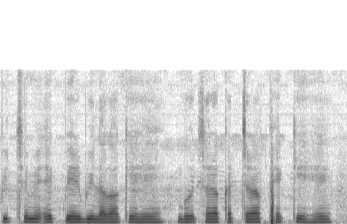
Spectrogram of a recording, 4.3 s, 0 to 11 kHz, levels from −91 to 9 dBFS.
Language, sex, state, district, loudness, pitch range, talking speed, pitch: Hindi, male, Arunachal Pradesh, Lower Dibang Valley, -24 LUFS, 130-135 Hz, 165 wpm, 135 Hz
